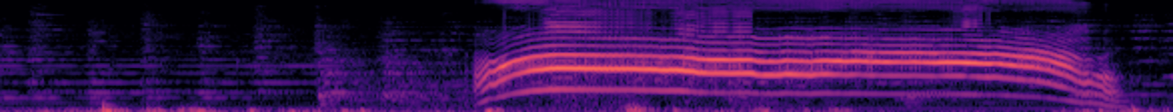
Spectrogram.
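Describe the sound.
A person mimics a cat with one long, loud, drawn-out meow lasting several seconds, preceded by a short stretch of quiet background noise and faint shuffling, during a playful role-play of a cat United Nations.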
